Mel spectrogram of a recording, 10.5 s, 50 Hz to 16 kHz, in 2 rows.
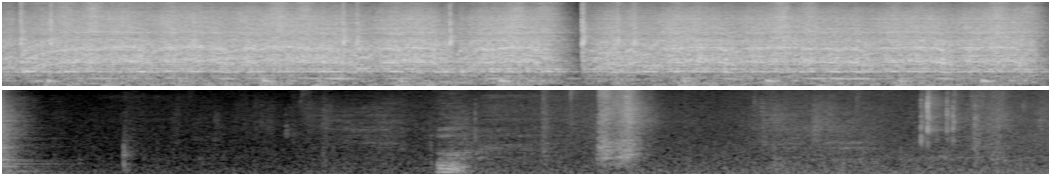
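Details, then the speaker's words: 1964 Ford F100, salvaged 90s LTD roller-cam 302 off the road since the 1990s, first cranking with a battery hooked up and oil barely on the dipstick; labored even cranking about four turns a second; engine sounds tight; no start yet. "sound good cranking over sounds tight"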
